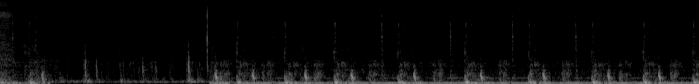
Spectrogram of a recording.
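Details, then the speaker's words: 2018 Chrysler Pacifica, engine and electrics off: irregular soft clicking and flapping, roughly ninety a minute, behind the glove box dash; faulty, sporadic recirculation door actuator motor, replacement recommended. "again ours is faulty and acting sporadically and up here there is a flap that's constantly flapping like that you can hear it"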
